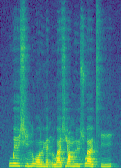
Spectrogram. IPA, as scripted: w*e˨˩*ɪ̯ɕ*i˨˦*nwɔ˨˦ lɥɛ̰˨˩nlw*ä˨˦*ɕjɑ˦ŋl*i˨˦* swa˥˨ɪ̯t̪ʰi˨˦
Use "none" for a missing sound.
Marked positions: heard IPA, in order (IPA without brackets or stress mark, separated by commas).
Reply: e˦, i˨˦, ä˨˦, y˨˦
